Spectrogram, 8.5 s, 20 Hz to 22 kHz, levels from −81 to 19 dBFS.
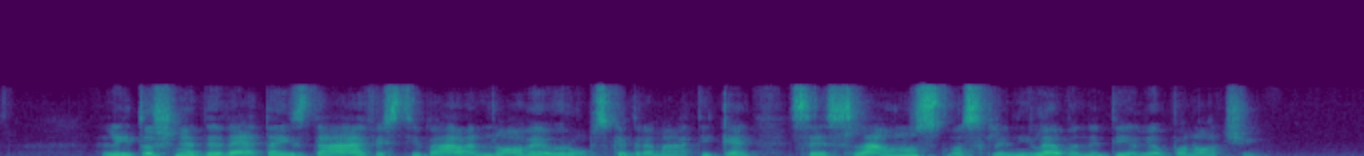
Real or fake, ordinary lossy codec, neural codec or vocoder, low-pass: fake; AAC, 48 kbps; vocoder, 22.05 kHz, 80 mel bands, WaveNeXt; 9.9 kHz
